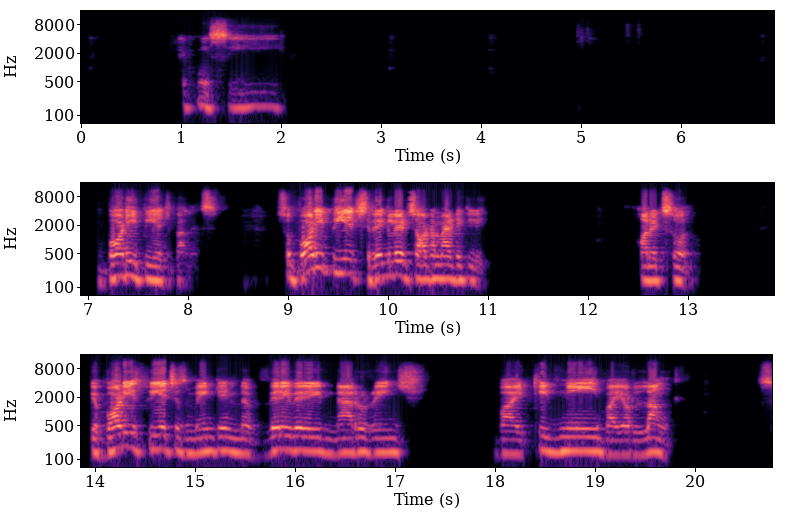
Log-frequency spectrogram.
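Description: A man speaks calmly over an online call, close to the microphone.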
